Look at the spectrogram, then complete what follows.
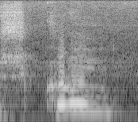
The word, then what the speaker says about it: Scrum: Agora vamos lá no Scrum, né, o funcionamento do Scrum. Scrum ou Scrum? Scrum como se fala em inglês, né? A brasileira, né?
